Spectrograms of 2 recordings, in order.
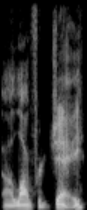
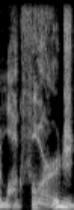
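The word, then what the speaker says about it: Log4j: had installed log for log for J sorry or log Forge depending on your pronunciation um so it's to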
